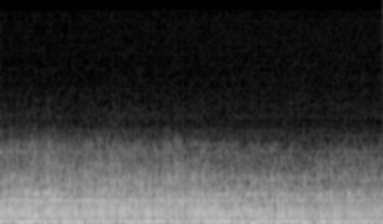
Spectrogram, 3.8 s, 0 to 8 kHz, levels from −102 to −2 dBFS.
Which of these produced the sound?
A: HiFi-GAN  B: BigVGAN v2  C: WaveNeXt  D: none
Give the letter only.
A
